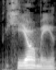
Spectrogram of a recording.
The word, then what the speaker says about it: Kiyomi: How do you pronounce her name? Kiyomi. They say Kiyomi-san.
